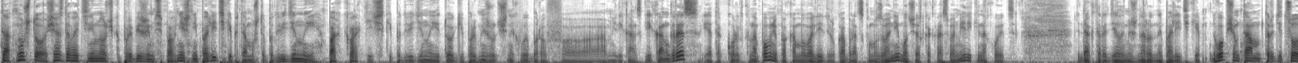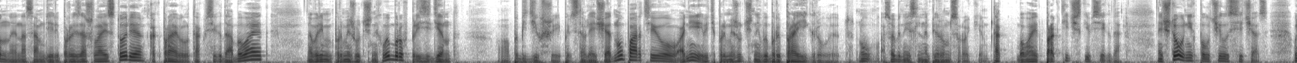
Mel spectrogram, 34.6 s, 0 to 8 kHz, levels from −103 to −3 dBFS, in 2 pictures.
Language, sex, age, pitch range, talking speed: Russian, male, 50-69, 80-110 Hz, 150 wpm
